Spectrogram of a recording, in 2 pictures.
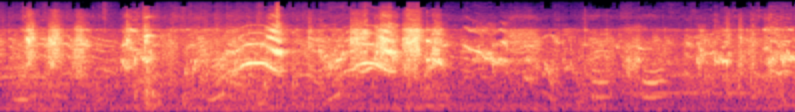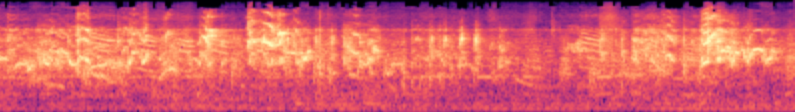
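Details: Budgerigars in an outdoor colony chatter while feeding, mixing rising whistled chirps, squawks and warbles from several birds in a steady, overlapping stream.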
